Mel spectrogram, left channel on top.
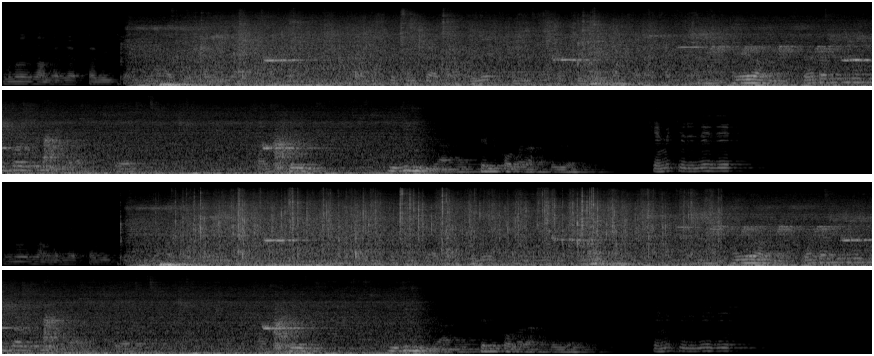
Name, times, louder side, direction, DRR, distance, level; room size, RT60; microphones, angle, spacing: voice 1, 0.0-3.0 3.5-7.3 10.7-11.5 15.2-16.0, left 5 dB, 80° left, 9 dB, 0.5 m, -51 dB
sound 1, 1.2-12.9, equal, 15° right, 2.7 m, -40 dB
sound 2, 1.2-1.3 1.4-7.2, right 4 dB, 60° right, 0.9 m, -38 dB
voice 2, 6.9-9.5 9.8-10.0 11.2-11.8 12.5-14.5, left 1 dB, 20° left, 1 dB, 1.0 m, -43 dB
12.5 x 5.3 x 4.2 m, 1.0 s
head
